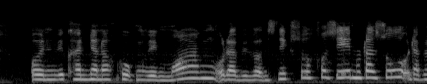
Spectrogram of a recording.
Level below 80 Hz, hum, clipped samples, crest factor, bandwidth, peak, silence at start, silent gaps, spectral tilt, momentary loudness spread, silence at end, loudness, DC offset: -74 dBFS; none; under 0.1%; 16 dB; 8.6 kHz; -14 dBFS; 0.3 s; none; -5 dB/octave; 6 LU; 0 s; -30 LUFS; under 0.1%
